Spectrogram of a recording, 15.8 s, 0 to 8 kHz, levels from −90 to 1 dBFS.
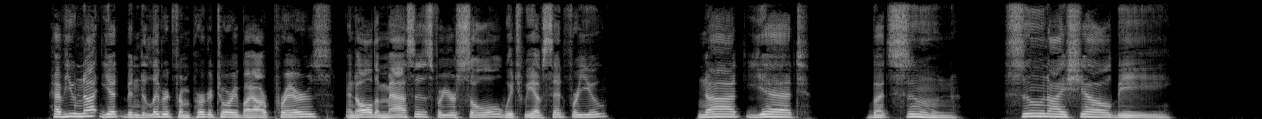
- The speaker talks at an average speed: No, slow, 120 wpm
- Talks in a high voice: No, medium, 150 Hz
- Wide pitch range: No, average, 4.3 semitones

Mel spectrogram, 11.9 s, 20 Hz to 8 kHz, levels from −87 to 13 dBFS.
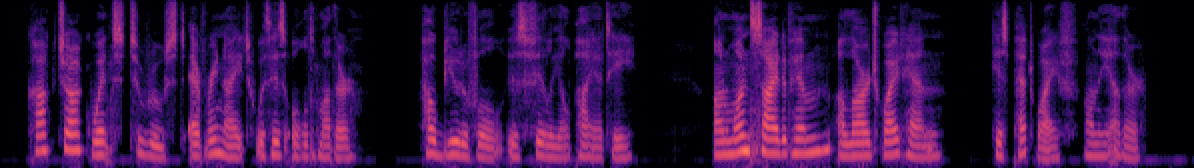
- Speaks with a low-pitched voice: No, medium, 175 Hz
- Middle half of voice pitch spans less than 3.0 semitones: No, average, 4.2 semitones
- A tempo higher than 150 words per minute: Yes, average, 160 wpm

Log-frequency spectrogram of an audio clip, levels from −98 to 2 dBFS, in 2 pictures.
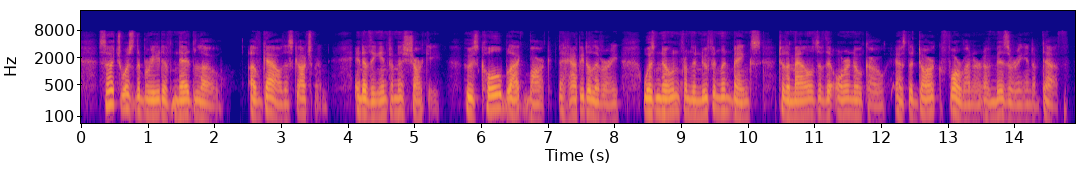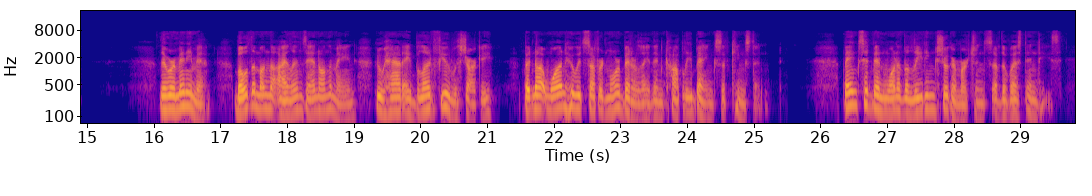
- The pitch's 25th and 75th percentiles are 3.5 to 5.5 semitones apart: Yes, average, 4.4 semitones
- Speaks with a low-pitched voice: Yes, low, 120 Hz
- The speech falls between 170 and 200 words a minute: Yes, average, 180 wpm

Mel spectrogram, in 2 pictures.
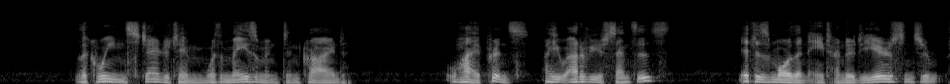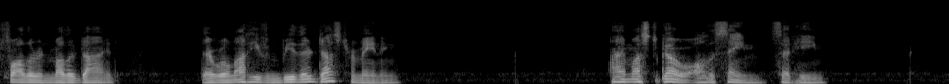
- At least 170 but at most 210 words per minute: No, average, 145 wpm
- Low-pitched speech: Yes, low, 100 Hz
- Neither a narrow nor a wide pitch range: Yes, average, 4.1 semitones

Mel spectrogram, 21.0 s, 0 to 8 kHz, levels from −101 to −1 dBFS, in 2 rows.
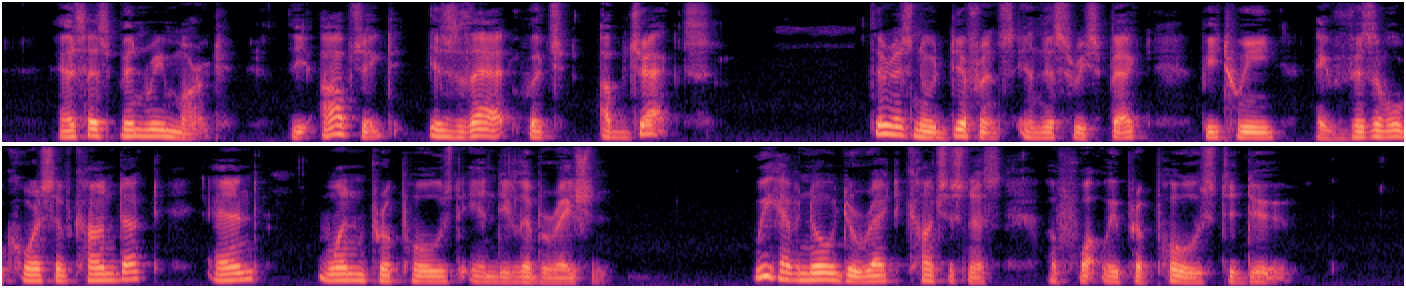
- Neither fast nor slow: No, slow, 110 wpm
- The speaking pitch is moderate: No, low, 120 Hz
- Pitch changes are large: No, average, 4.1 semitones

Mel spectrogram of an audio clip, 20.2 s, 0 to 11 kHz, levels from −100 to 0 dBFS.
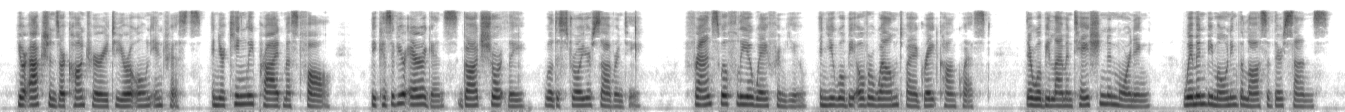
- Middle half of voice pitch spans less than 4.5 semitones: Yes, average, 2.9 semitones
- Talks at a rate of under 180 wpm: Yes, average, 155 wpm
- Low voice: No, high, 205 Hz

